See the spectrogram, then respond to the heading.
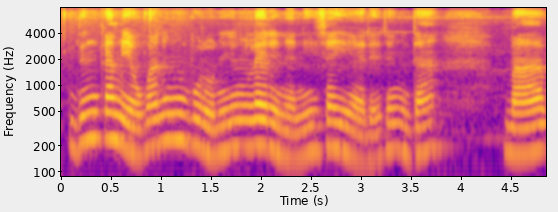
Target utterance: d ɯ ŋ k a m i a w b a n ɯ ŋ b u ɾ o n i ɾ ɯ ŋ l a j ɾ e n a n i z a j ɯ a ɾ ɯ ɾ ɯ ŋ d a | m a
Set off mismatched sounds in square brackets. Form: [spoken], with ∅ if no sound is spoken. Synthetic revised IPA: d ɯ ŋ k a m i a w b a n ɯ ŋ b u ɾ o n i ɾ ɯ ŋ l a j ɾ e n a n i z a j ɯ a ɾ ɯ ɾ ɯ ŋ d a | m a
